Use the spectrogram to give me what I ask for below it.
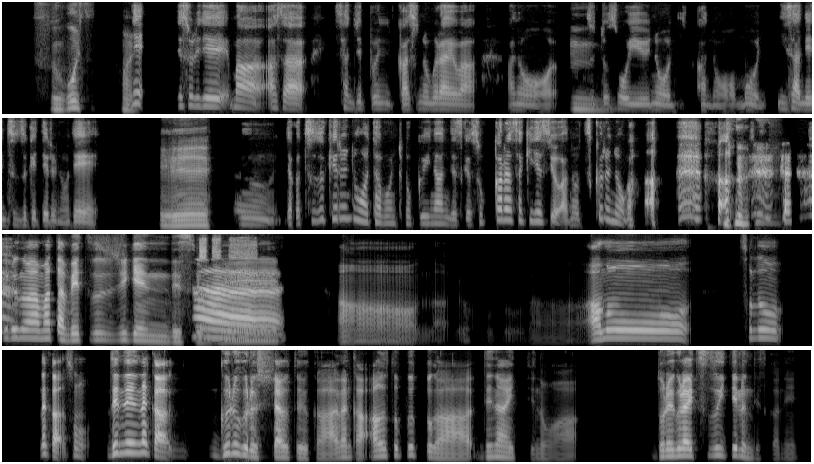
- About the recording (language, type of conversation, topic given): Japanese, advice, 毎日短時間でも創作を続けられないのはなぜですか？
- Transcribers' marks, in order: laugh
